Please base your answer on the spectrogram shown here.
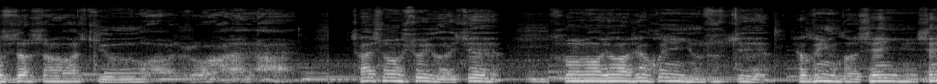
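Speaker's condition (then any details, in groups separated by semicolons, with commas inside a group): Tongue cancer, partial glossectomy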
